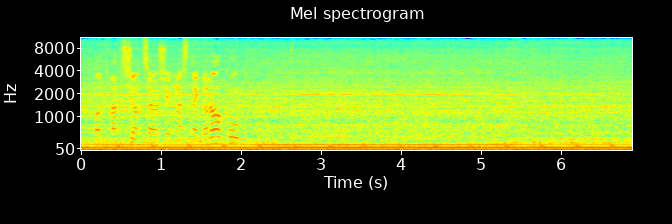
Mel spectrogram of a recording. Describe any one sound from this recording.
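A tractor engine rumbles steadily and loudly from inside the cab.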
